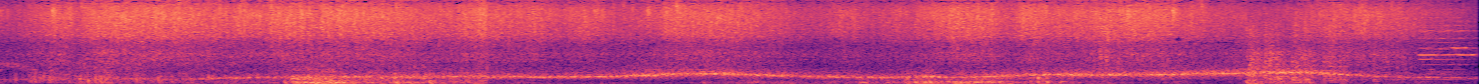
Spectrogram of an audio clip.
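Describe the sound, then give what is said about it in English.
Steady, heavy rain pours down continuously, with deep rumbles of thunder rolling through in the low end, swelling around the middle and again near the end. No voices. “Will you listen to that rain, darling?”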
